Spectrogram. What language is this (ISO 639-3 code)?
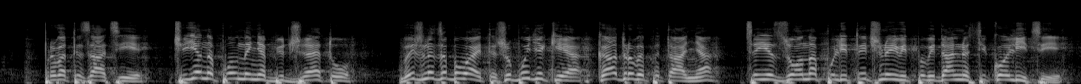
ukr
